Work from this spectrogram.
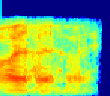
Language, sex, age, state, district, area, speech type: Assamese, male, 30-45, Assam, Sonitpur, rural, conversation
